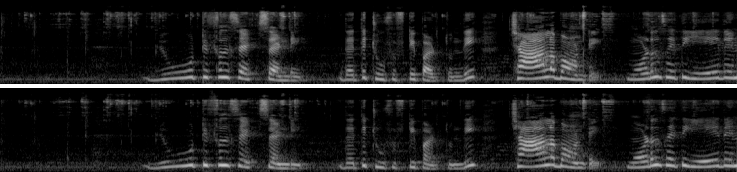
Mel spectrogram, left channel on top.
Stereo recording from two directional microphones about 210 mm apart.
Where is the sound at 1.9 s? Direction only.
40° left (ahead or behind).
